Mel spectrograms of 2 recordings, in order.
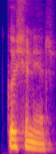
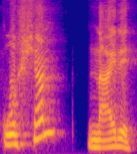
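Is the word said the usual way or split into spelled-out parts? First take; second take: usual; spelled-out. First: The ending is said smoothly like 'yair'. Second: The ending is split like 'naire' as 'nai re'.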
